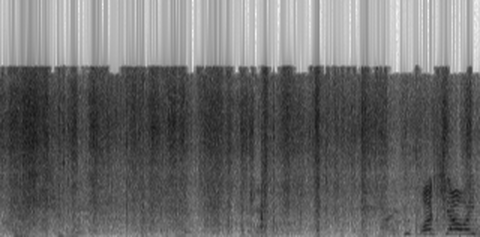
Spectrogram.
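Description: Rustling and footsteps in dry leaf litter, with a couple of sharp ticks a little past the middle. A boy's voice starts near the end.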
